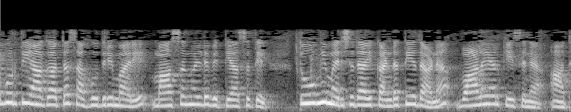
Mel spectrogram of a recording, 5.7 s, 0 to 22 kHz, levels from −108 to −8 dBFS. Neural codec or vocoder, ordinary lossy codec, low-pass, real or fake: none; none; 7.2 kHz; real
